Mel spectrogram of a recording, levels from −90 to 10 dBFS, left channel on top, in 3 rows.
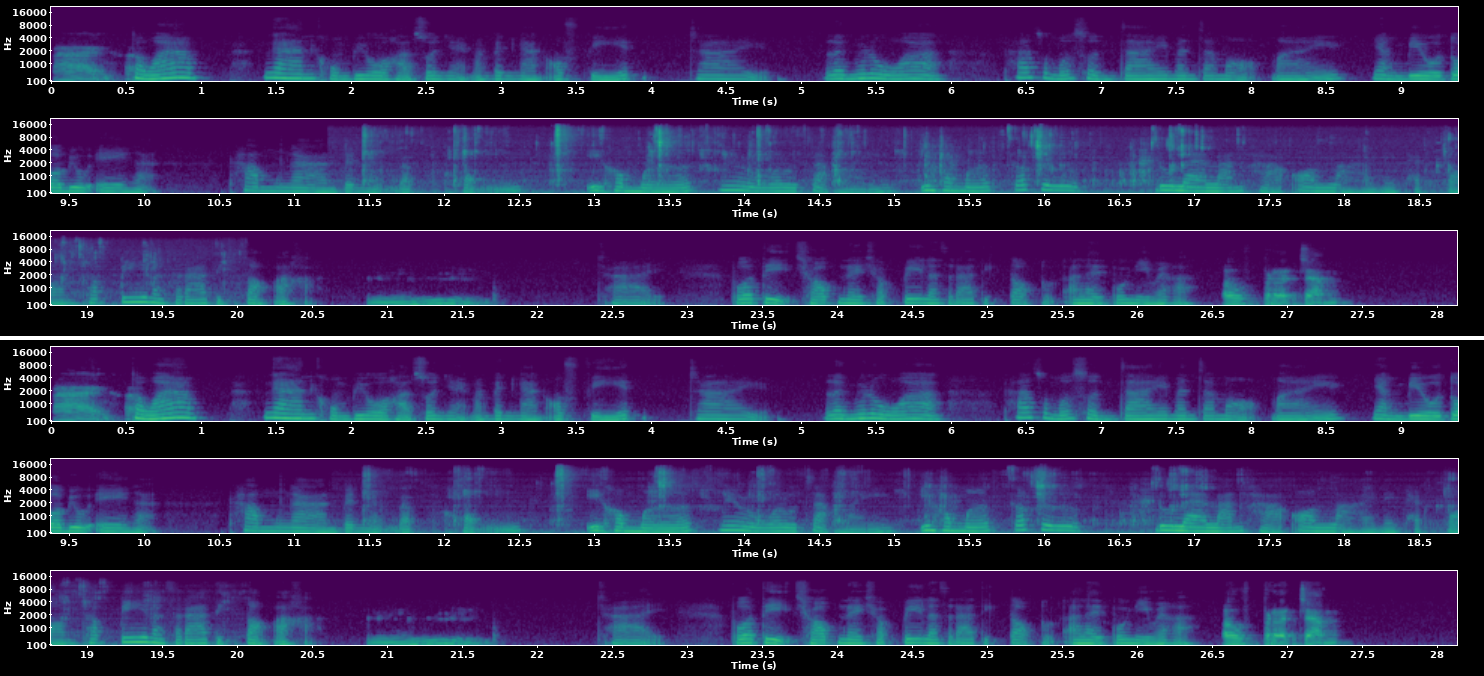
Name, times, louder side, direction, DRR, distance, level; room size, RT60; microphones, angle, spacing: voice 1, 0.0-0.6 20.9-21.7 26.6-27.3, right 2 dB, 45° right, 1.1 m, -33 dB
voice 2, 0.5-3.8 4.3-4.8 5.1-5.9 6.4-10.1 10.6-12.5 12.9-16.2 16.7-20.5 22.4-26.4, right 2 dB, 20° right, 0.4 m, -32 dB
Chewing mastication, 11.2-20.1, left 6 dB, 65° left, 3.2 m, -41 dB
7.9 x 3.5 x 4.5 m
head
